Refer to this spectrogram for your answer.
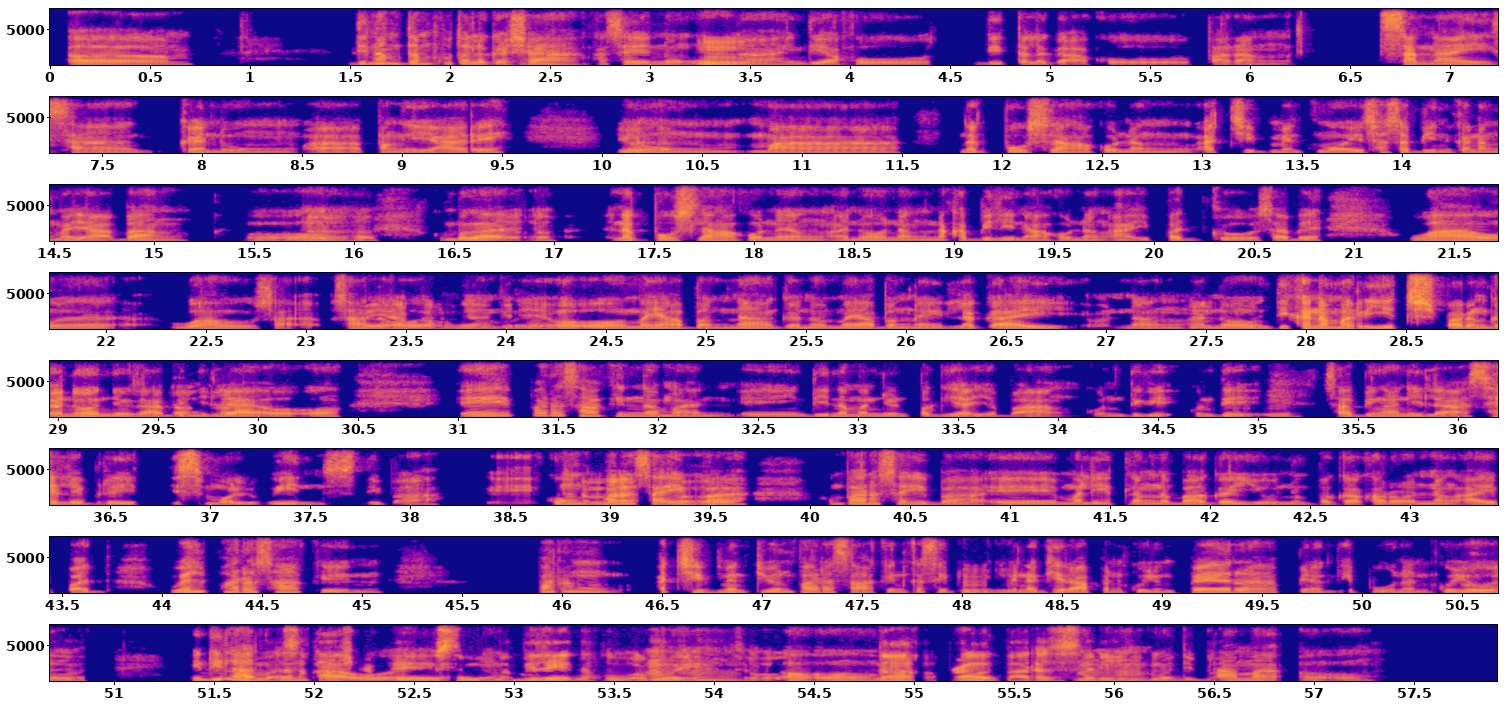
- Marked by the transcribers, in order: other background noise; in English: "celebrate small wins"
- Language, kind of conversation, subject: Filipino, podcast, Ano ang epekto ng midyang panlipunan sa pakikipagkapwa mo?
- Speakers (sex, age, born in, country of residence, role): male, 25-29, Philippines, Philippines, guest; male, 35-39, Philippines, Philippines, host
